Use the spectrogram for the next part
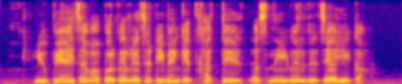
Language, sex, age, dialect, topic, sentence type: Marathi, female, 41-45, Standard Marathi, banking, question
